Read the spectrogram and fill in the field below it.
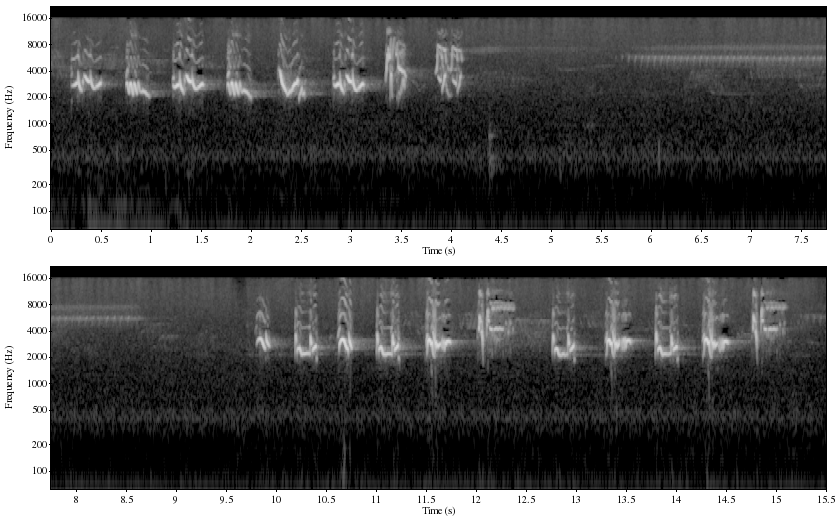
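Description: An American robin sings bright, caroling whistled phrases in a steady series, pauses while a faint high buzzing trill runs underneath, then resumes with another run of rising and falling notes.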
